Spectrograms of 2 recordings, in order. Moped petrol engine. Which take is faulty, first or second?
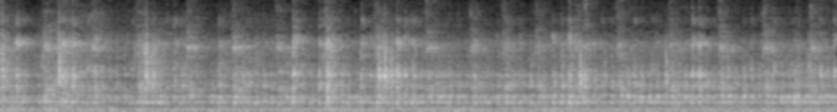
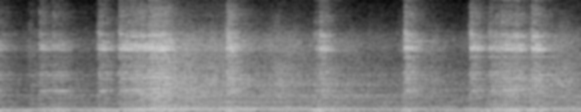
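first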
